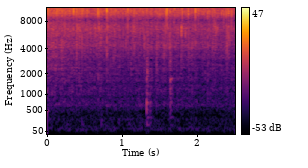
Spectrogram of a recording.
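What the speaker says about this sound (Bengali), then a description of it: "পেঁয়াজটা আমি কিছুক্ষণ ভেজে নেব" Onions sprinkled with a little salt fry in a pan, giving a soft, even sizzle with a few faint scrapes of stirring through it.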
